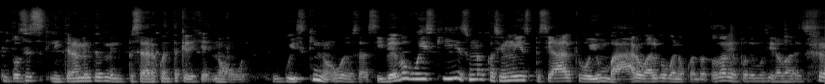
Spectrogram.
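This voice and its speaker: Very fast and with hardly any pauses, a man talks in a fairly high voice with lively intonation. Noticeable background noise is present. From Mexico, Aguascalientes. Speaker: cook. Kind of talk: casual chat. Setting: in person, same room.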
